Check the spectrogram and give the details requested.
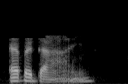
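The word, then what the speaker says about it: Evadyne: It's pronounced Everdyne pharmaceutically. Everdyne.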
